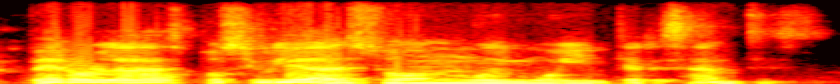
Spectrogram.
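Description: This man's voice has a dark, mellow tone and a fairly low pitch. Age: 50s. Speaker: video commentator. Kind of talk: casual monologue. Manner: conversational with many fillers.

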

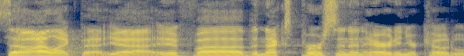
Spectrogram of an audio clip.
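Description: A man talks at a moderate pace with ordinary pitch variation. He has a plain, everyday voice. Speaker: podcast host, programming educator. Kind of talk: casual technical interview. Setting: live-streamed video call.

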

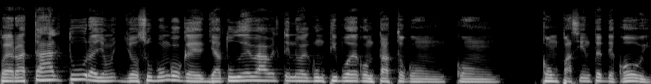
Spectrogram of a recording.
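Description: In a very clean recording with a silent background, a man with a Puerto Rican accent speaks at a moderate pace in a dark, mellow tone. His pitch is fairly high with ordinary variation, and his loudness is very even. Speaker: podcast host. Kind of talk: casual chat.

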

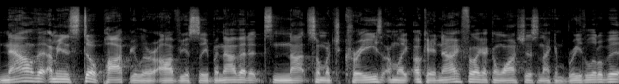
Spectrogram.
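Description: A man with a fairly low pitch speaks in a playful, animated tone. He goes at a very fast pace with hardly any pauses. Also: ordinary pitch variation. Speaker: podcast co-host, singer-songwriter. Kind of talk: casual chat, Q&A episode. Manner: playful, animated, joking.

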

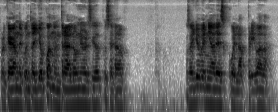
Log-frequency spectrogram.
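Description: A Mexico City accent, very fast but with long, frequent pauses, monotone, flat intonation and audible room echo. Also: man, medium pitch for a man. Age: 20s. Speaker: business administration graduate. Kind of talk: casual chat.

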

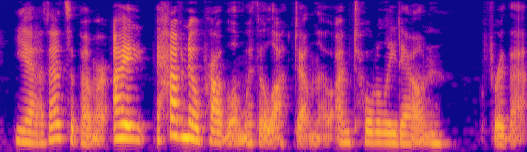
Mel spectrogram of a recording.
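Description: A woman with a normal speaking voice at medium pitch talks at a moderate pace, her intonation lively and her loudness swinging widely. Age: 40s. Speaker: podcast co-host. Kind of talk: casual chat.

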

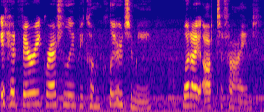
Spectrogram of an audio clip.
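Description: A woman talks at moderate speed as music plays in the background. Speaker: audiobook narrator. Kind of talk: dramatic narration. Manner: tense, hushed, suspenseful, building dread.

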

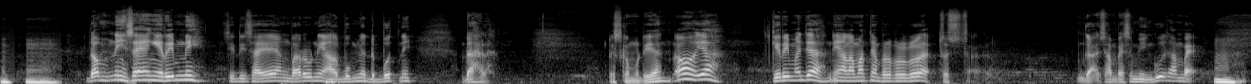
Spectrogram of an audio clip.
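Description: He talks in a fairly high pitch with very wide pitch swings, and the speaker is a man. His moderate pace is broken by long, frequent pauses. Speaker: metal musician. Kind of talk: casual interview chat.

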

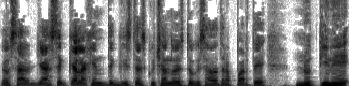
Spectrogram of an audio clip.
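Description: A man talks very fast in a fairly high pitch. The sound is dry and close, with no echo. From Tamaulipas, Mexico. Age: young. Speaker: podcaster and YouTuber. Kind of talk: casual monologue. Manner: animated.

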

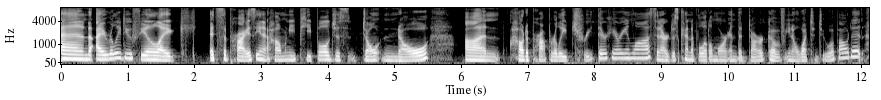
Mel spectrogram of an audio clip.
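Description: A woman with an Upper Midwest accent talks at a moderate pace in a very deep, low pitch, the sound dry and close with no echo. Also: ordinary pitch variation. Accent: Upper Midwest American. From North Dakota, small town. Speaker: audiologist. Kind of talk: interview.

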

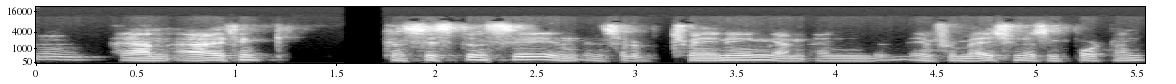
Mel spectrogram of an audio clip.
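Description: With a Swedish accent, a man with a fairly high, somewhat breathy voice talks at a moderate pace, his pitch varying in an ordinary way and his loudness swinging widely, recorded dry and close with no echo. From Sweden, Stockholm. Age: 40s. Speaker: company CEO. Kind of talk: interview.

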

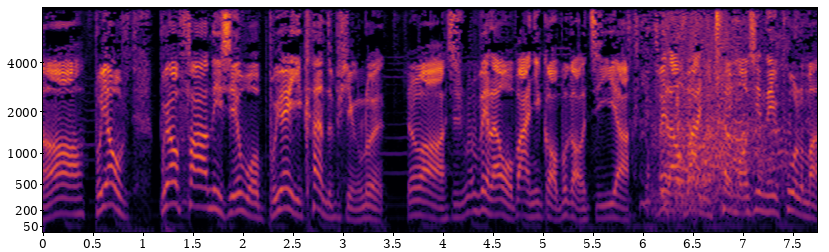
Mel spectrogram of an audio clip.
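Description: A man with a Shandong accent at a fairly quick pace, very wide pitch swings, noticeable background noise behind him. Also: fairly high pitch for a man. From Shandong, China. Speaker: podcast host. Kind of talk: comedic talk show. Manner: animated.

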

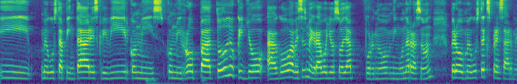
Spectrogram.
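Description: On a very clean recording with a silent background, a woman speaks at a fairly slow pace and a fairly high pitch. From South Texas border, McAllen. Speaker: podcast co-host. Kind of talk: casual chat. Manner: animated.

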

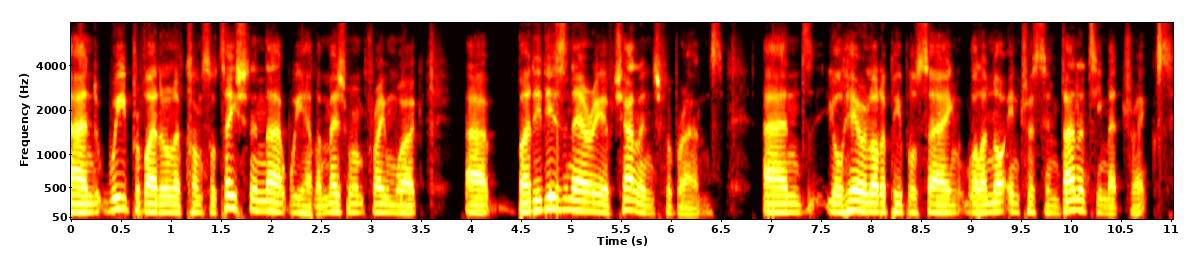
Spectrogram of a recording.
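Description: A man with an English accent, medium pitch and ordinary pitch variation, at a fairly quick pace in a dry, close sound with no echo against a quiet background. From England. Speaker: company CEO. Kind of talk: casual interview.

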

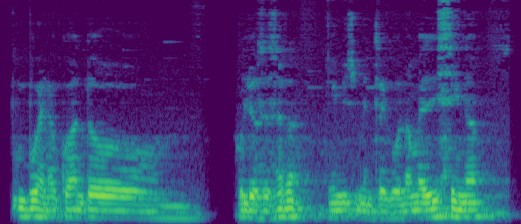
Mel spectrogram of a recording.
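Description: A man's very deep, low voice at a very slow pace, with audible room echo and music in the background. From Colombia, Bogotá. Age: 40s. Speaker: shamanic medicine healer. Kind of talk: podcast interview.

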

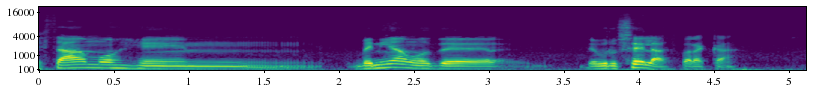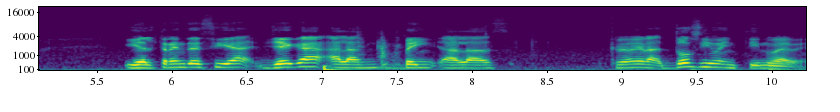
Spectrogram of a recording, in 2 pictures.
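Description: A fairly high-pitched man with a Colombian accent, at a very slow pace with long, frequent pauses and ordinary pitch variation. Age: 30s. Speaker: migrant guest. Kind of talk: casual chat.

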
